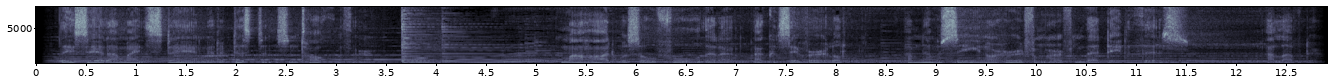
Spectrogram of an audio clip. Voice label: romantic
